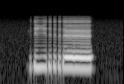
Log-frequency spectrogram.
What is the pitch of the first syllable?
high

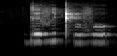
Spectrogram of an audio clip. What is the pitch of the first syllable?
high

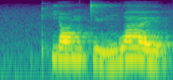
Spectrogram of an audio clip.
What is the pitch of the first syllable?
high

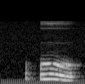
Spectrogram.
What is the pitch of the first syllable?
falling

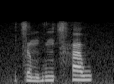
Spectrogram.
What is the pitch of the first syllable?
low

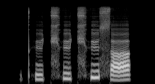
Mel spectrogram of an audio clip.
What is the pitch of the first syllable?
rising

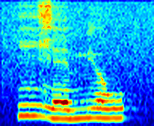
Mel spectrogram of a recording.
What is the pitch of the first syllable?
high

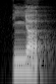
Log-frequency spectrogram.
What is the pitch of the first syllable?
falling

